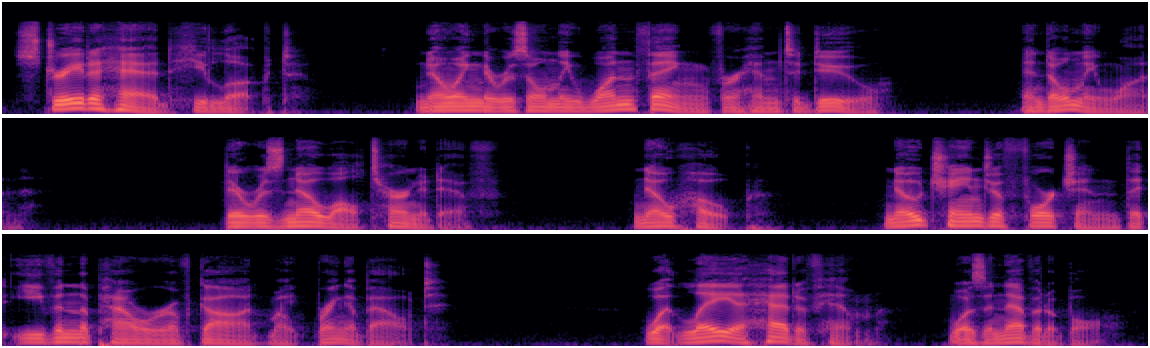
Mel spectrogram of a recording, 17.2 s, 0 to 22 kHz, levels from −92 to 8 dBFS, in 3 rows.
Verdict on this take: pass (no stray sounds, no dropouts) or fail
pass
